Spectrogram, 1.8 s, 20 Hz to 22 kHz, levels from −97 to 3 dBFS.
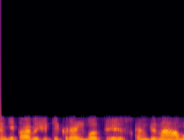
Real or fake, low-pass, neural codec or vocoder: fake; 3.6 kHz; codec, 32 kHz, 1.9 kbps, SNAC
